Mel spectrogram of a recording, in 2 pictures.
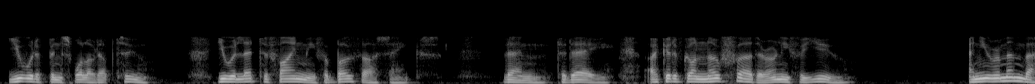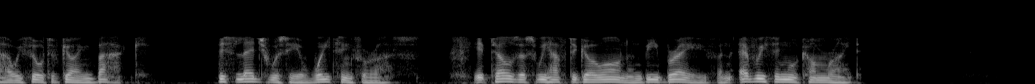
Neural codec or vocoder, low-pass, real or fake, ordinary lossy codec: none; 3.6 kHz; real; MP3, 32 kbps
